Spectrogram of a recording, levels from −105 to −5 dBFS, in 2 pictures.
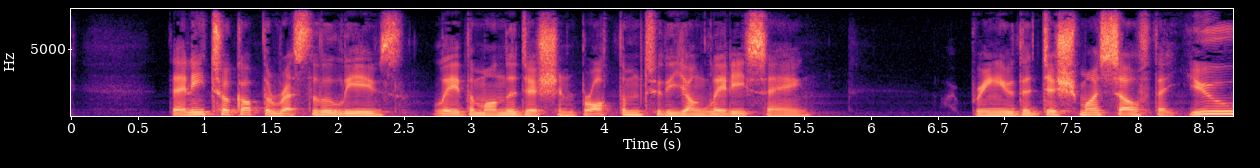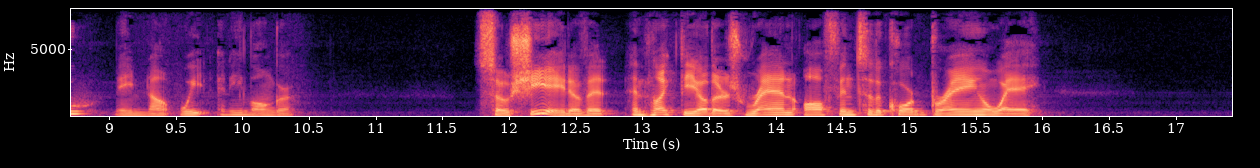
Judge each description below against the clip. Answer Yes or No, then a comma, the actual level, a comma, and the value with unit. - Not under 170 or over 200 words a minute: Yes, average, 175 wpm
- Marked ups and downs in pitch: No, average, 3.4 semitones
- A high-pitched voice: No, low, 120 Hz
